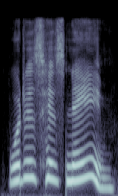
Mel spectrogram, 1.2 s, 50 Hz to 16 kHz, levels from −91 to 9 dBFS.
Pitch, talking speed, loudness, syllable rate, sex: 255 Hz, 200 wpm, -15 LUFS, 4.0 syllables/s, female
